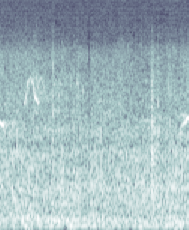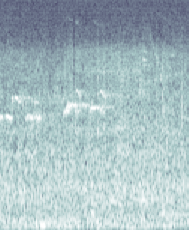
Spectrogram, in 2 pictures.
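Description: Outdoor ambience with a steady hiss, and a few short bird chirps about half a second in and again around the middle.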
